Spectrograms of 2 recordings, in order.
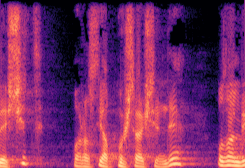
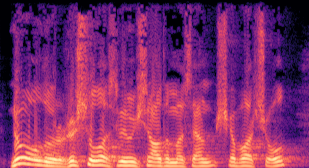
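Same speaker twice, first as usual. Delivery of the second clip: ordinary delivery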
